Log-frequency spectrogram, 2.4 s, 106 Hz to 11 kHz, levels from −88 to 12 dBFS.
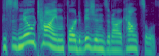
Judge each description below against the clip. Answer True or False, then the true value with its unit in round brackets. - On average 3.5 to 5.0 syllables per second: False (5.2 syllables/s)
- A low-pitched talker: False (215 Hz)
